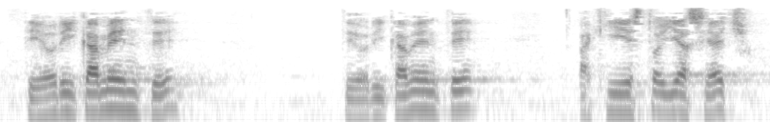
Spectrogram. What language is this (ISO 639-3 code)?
spa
